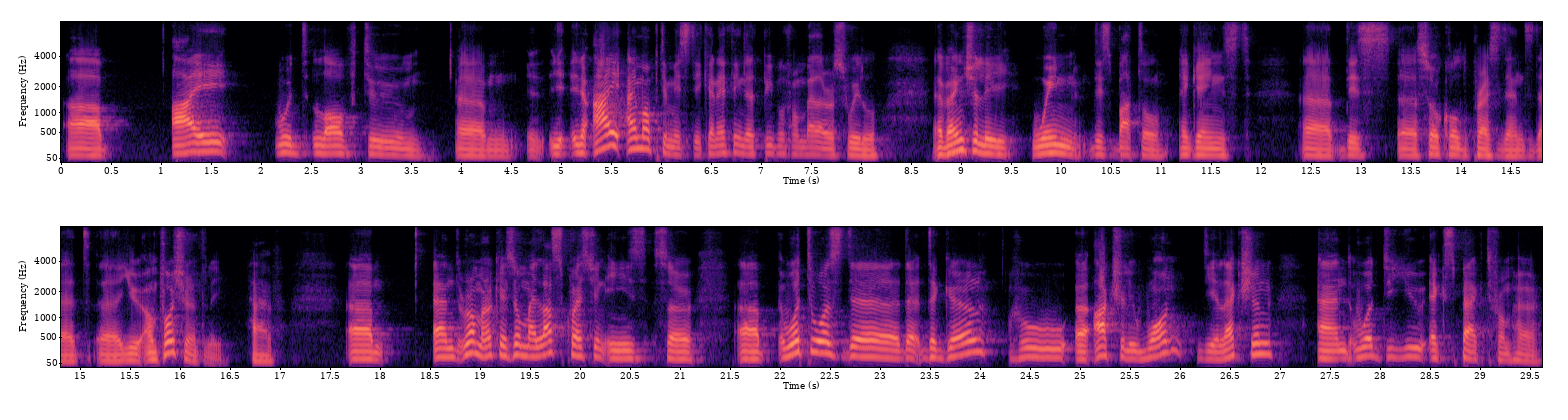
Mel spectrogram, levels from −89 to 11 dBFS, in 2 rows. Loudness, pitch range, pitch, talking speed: -22 LUFS, 95-145 Hz, 115 Hz, 130 wpm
